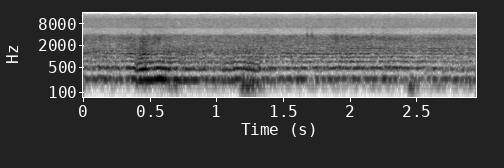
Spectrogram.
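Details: Brief close hum of honey bees feeding from a 3D-printed bee feeder indoors in a Colorado garage in January, at 60 degrees; the buzz rises in pitch and volume for a moment, then settles into a steady drone.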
